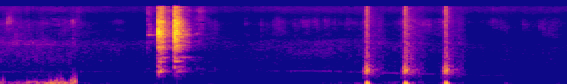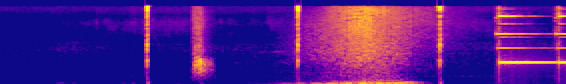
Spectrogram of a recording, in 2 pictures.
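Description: Metal dishes clink and clatter nearby.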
